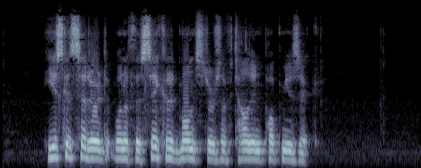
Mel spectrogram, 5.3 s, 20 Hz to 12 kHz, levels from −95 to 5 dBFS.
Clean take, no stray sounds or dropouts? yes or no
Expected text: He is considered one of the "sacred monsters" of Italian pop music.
yes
